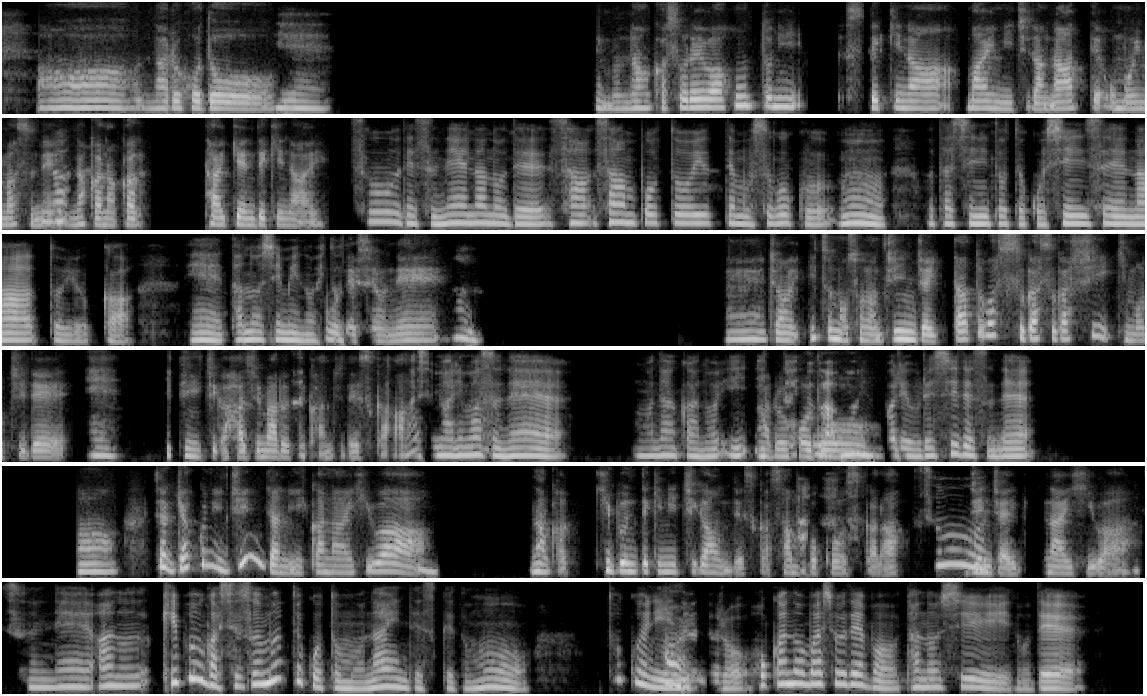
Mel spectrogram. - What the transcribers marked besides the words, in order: none
- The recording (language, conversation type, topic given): Japanese, podcast, 散歩中に見つけてうれしいものは、どんなものが多いですか？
